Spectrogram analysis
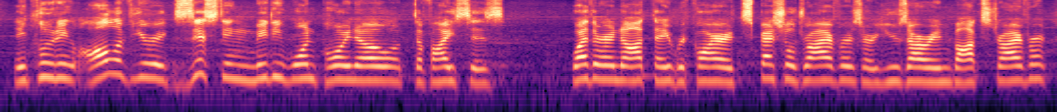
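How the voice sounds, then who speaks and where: A man losing his voice, presenting software features to an audience at a trade show, explaining steadily with frequent filler sounds. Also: high voice. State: losing his voice, coughing now and then.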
